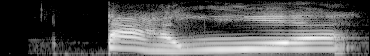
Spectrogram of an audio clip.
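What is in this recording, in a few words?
"dayue", Mandarin Chinese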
